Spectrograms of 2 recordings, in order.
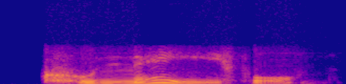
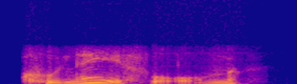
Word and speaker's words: cuneiform: And the answer seems to be that Gilbert and Sullivan rhymed the word cuneiform to go with uniform, mispronouncing it as cuneiform.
